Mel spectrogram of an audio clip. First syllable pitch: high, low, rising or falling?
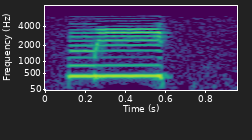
high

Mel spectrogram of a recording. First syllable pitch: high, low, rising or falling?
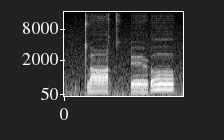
low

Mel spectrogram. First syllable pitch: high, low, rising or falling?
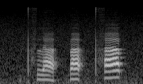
low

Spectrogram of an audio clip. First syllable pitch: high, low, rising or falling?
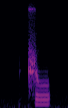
high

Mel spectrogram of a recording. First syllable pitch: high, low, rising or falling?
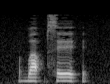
low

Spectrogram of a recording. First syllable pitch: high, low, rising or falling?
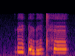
high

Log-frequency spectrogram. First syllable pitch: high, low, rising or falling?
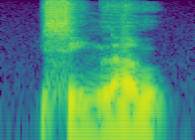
low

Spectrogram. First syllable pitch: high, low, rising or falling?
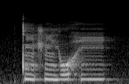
low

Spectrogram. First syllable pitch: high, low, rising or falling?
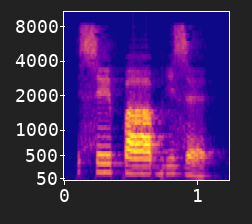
high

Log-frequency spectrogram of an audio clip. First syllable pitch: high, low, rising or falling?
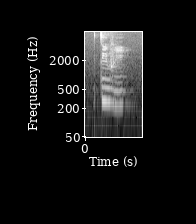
high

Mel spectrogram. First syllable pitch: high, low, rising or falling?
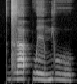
low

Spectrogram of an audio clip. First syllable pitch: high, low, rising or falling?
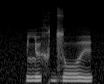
high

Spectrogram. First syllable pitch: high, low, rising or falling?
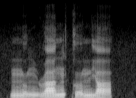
low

